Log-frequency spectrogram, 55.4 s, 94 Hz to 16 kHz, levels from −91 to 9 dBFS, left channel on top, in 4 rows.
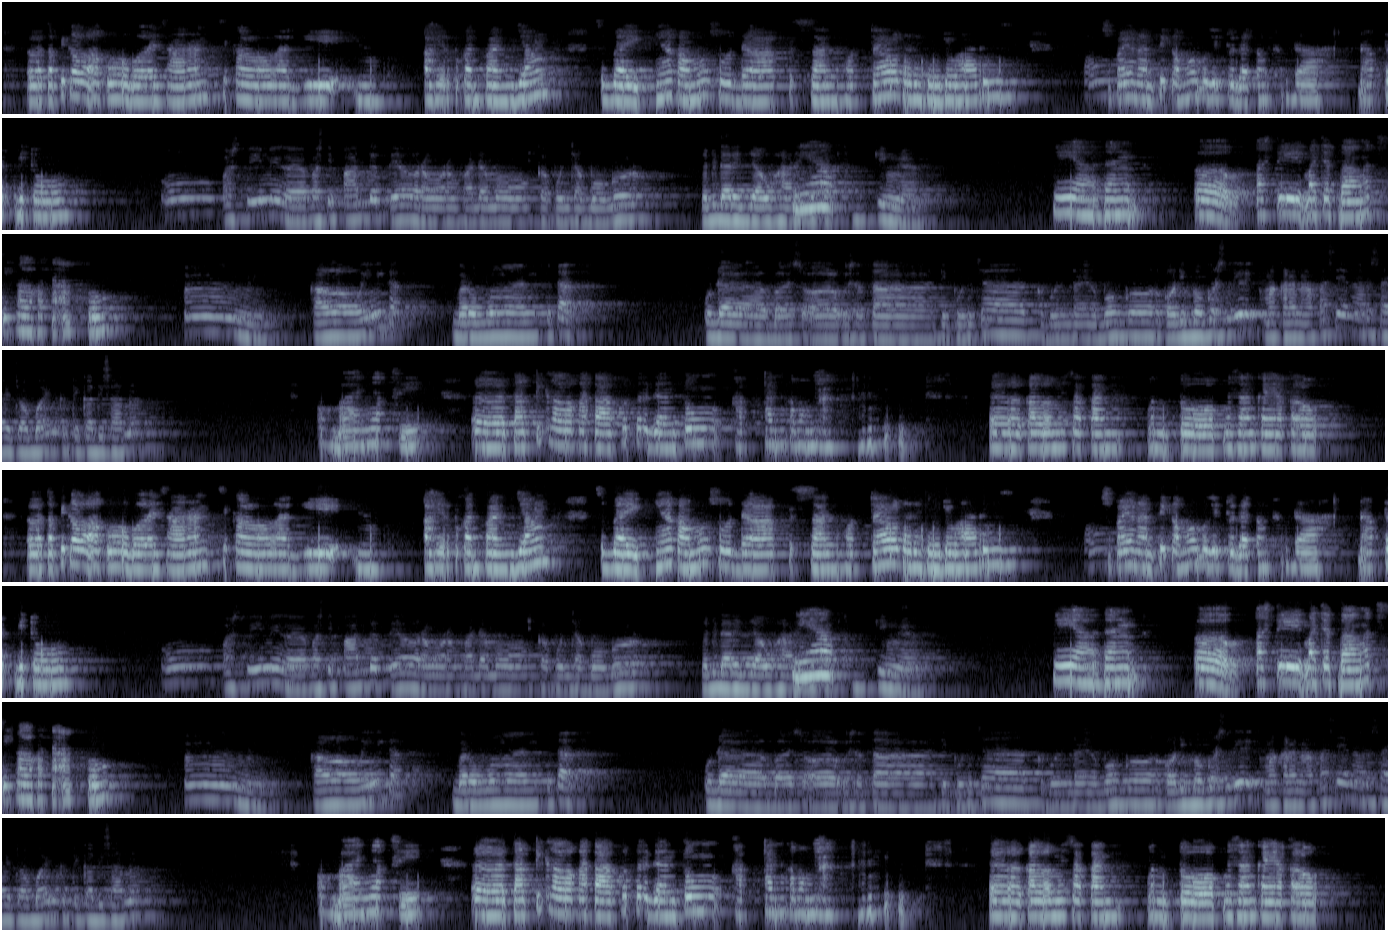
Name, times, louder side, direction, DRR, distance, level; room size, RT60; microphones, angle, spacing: voice 1, 0.2-3.8 4.2-5.5 6.0-7.7 8.1-10.2 11.0-13.3 13.6-14.6 21.8-22.2 24.4-25.2 25.8-28.8 44.7-45.8 46.3-50.7 51.4-52.8 53.0-54.7, right 3 dB, 60° right, 7 dB, 0.9 m, -29 dB
voice 2, 10.8-11.5 15.4-20.3 20.9-23.1 29.5-30.4 30.8-31.7 32.2-33.5 34.7-43.0, left 1 dB, 80° left, 8 dB, 3.6 m, -38 dB
29.5 x 23.5 x 7.2 m, 0.98 s
head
